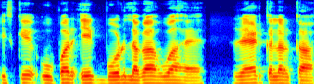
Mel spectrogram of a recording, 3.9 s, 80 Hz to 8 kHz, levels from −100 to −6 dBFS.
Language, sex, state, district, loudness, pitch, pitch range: Hindi, male, Uttar Pradesh, Lalitpur, -18 LUFS, 120 Hz, 115-125 Hz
